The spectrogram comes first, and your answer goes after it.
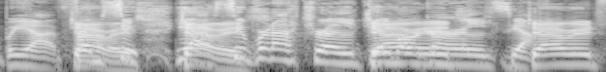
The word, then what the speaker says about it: Jared: Wade is Gerard, the actor Gerard from Supernatural, right? Yeah. Yeah. I'm not even going to correct you on the pronunciation of his name, but yeah. Jared.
